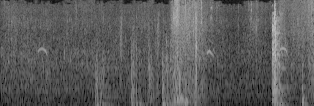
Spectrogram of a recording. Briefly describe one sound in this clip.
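Footsteps thump on a wooden dock.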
